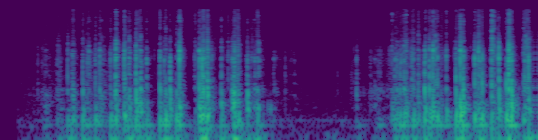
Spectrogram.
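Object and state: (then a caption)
Cardboard box scratched by fingernails. Both hands with medium-length nails scratch hard across the corrugated cardboard floor inside an empty blue cardboard shoe box, producing rapid, rough, bright scraping strokes with a low hollow resonance. The scratching builds into dense bursts, eases to a quieter stretch around the middle, then returns just as intense.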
